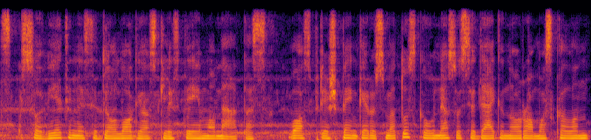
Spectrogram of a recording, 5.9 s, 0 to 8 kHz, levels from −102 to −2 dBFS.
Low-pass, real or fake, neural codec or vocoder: 7.2 kHz; fake; codec, 16 kHz, 4 kbps, FunCodec, trained on Chinese and English, 50 frames a second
